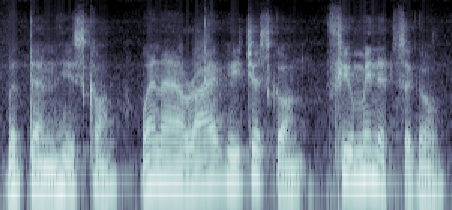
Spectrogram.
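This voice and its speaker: A woman's voice: deep voice, normal speed, a little mellow, poor audio. Woman rambling through an old story, laughs a lot, broken english. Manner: rambling, laughing, non-native English grammar. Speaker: speaker telling a personal story. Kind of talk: casual storytelling.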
